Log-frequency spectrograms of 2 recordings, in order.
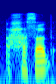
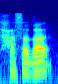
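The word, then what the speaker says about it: hasad (حسد): In Arabic, it's known as hasad, or pronounced hasada,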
